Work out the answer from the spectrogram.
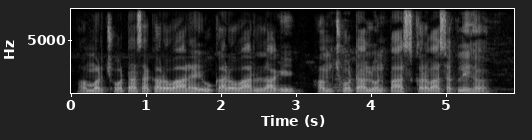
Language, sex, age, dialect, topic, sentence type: Magahi, male, 18-24, Western, banking, question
